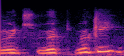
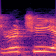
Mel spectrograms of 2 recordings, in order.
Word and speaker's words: Ruchi: Is it possible that you then take this fear that you feel And Ruki, is it Ruki? Is that pronounced properly? That's Ruchi and Vidhu.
